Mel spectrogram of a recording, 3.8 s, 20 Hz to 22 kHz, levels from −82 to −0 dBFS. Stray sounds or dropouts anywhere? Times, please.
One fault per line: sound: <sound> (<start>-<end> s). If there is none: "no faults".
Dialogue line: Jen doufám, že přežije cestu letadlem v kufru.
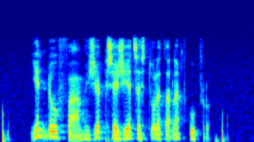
no faults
